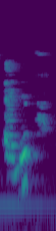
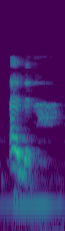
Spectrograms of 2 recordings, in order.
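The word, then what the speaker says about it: ألف: So first one, and letter alif. Alif, the pronunciation of alif is a. It's same like fatha.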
